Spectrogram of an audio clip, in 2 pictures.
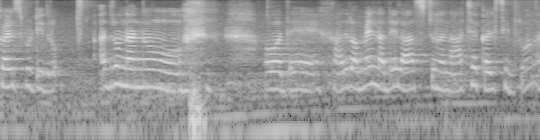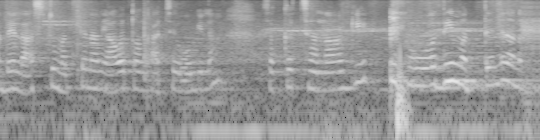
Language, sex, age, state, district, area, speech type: Kannada, female, 18-30, Karnataka, Hassan, rural, spontaneous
